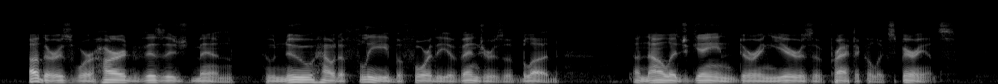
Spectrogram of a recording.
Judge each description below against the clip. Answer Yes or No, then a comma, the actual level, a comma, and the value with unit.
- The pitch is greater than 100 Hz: No, very low, 85 Hz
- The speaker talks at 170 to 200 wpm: No, average, 140 wpm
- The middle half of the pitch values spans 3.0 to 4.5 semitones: Yes, average, 3.5 semitones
